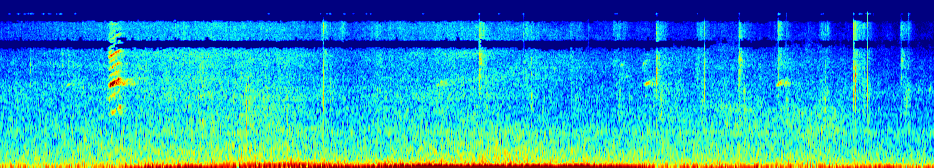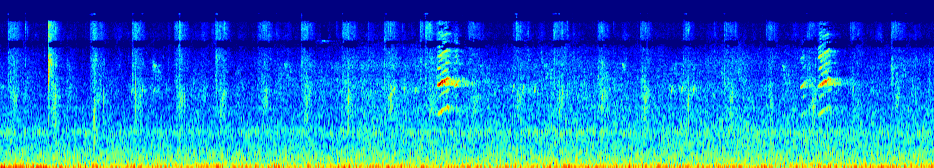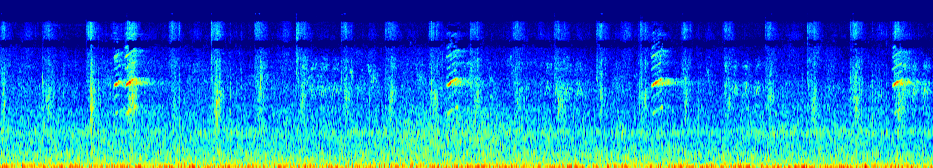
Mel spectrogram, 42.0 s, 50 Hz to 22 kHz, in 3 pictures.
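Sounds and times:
vehicle engine rumble: 0.0 - 42.0.

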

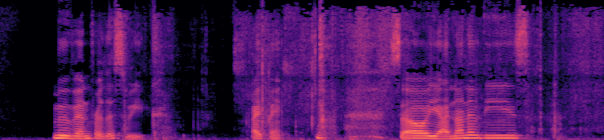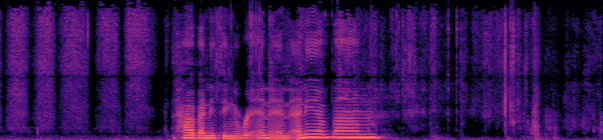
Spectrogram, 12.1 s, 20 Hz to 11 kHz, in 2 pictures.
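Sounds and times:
paper pages rustling: 1.2 - 8.9, 9.8 - 12.0.

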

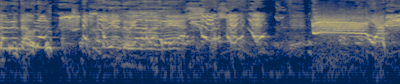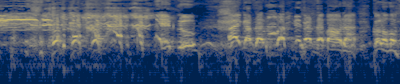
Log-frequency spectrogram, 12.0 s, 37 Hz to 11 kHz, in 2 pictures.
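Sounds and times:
man laughing uncontrollably: 0.6 - 4.3, 5.6 - 8.9.

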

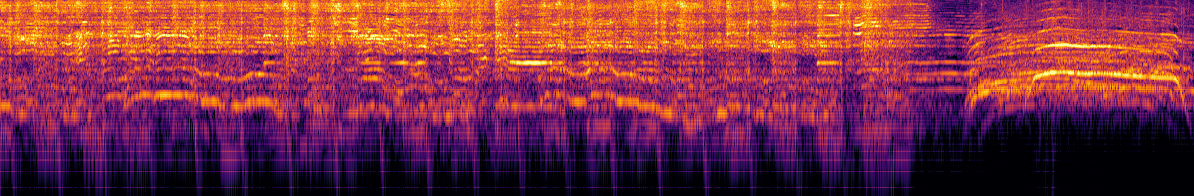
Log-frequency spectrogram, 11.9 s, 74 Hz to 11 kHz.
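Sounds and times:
pop dance music: 0.0 - 9.8
people whooping and screaming: 9.3 - 11.9.

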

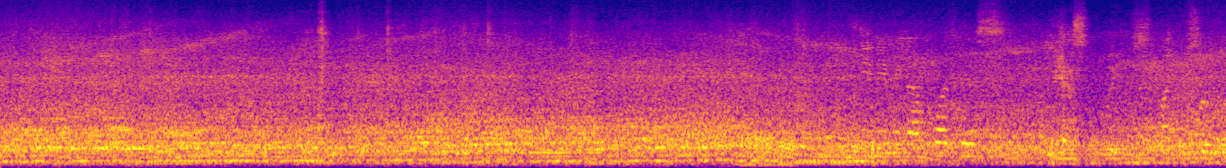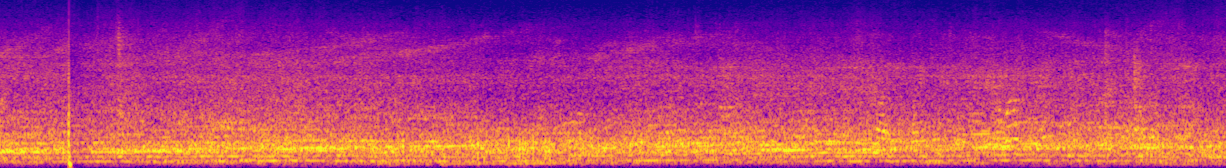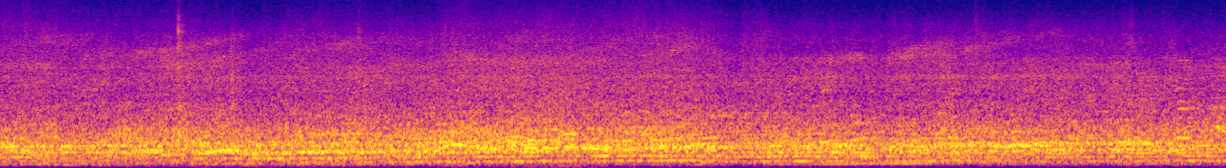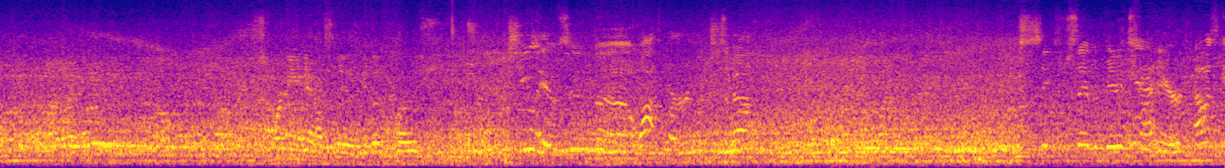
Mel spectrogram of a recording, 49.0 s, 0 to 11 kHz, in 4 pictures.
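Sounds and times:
racing car engines droning: 0.0 - 49.0.

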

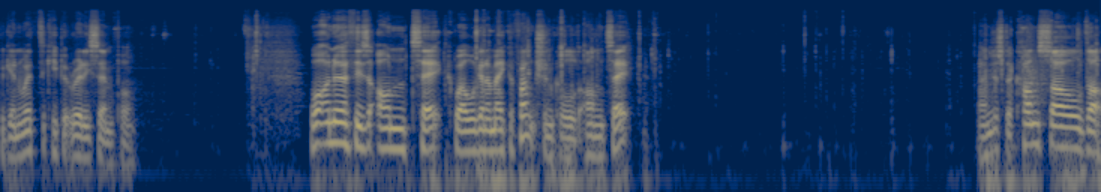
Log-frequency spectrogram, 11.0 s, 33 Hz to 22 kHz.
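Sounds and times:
faint keyboard keystrokes: 4.2 - 11.0.

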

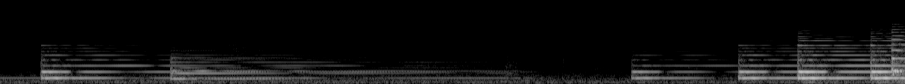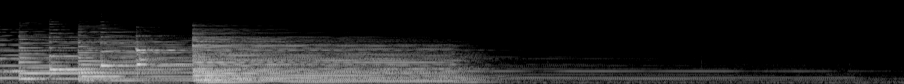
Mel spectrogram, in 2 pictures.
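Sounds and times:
grand piano: 0.0 - 18.0.

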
